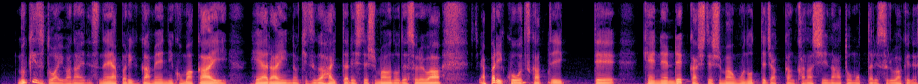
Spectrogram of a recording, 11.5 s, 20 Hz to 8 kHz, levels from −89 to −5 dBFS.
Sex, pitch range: male, 100-135 Hz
